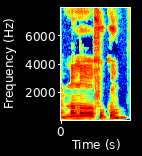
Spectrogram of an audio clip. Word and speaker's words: Momofuku: So tell me about when you were at, I would hope I pronounce this right, Momofuku.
